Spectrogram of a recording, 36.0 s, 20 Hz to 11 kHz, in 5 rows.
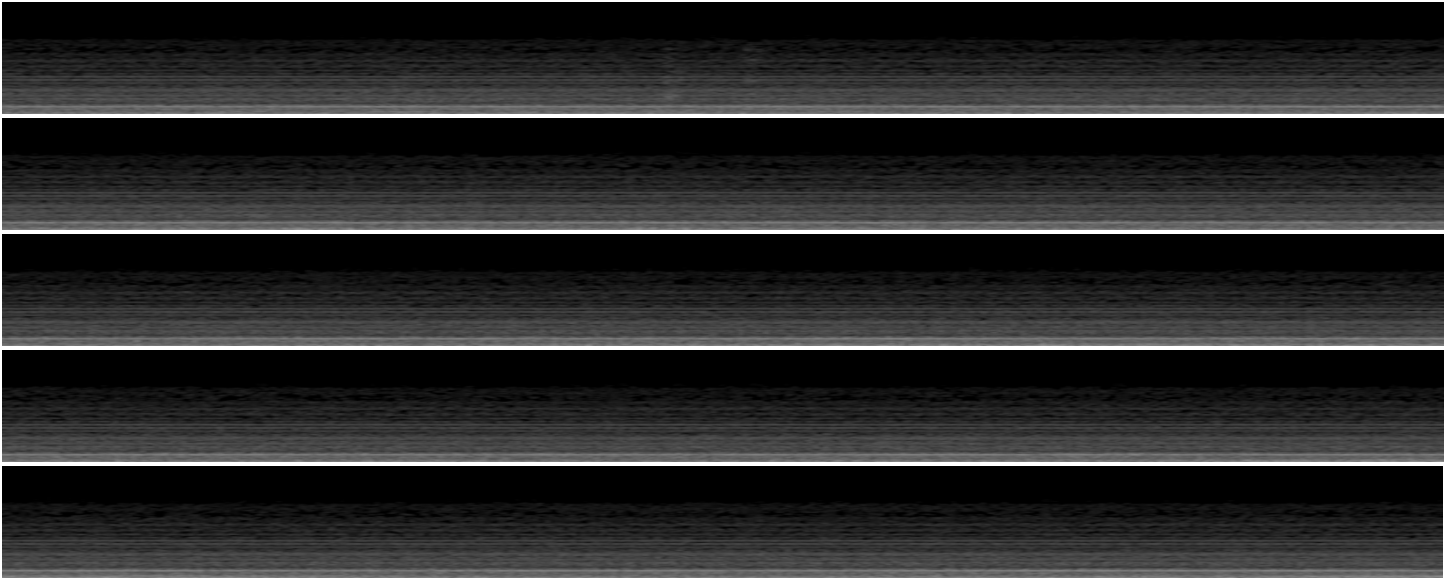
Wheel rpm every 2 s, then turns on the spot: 0, 0, 0, 0, 0, 0, 0, 0, 0, 0, 0, 0, 0, 0, 0, 0, 0, 0.
none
